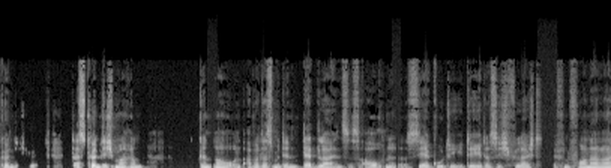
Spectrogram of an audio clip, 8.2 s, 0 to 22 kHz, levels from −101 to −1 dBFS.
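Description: Speech with AAC frame loss and concealment at 2.77–2.88 s (80 ms), 5.23–5.33 s (70 ms) and 7.16–7.42 s (220 ms). The short gaps become smeared, noisy patches, and the longest fades down and back in. Unlike a hard dropout, the decoder fills the gaps with recycled spectrum, likely from low-delay AAC-ELD with roughly 10 ms frames.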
